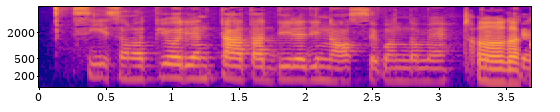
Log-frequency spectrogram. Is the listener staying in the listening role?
No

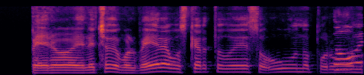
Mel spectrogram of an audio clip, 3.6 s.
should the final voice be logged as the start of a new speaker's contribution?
Yes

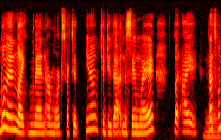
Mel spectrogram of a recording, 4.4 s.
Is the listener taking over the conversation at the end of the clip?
No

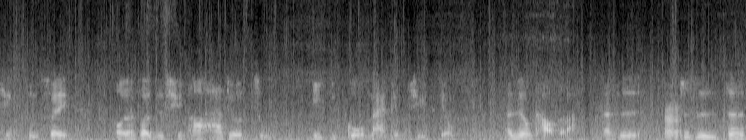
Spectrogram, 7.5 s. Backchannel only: Yes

